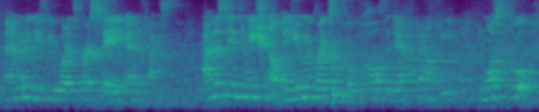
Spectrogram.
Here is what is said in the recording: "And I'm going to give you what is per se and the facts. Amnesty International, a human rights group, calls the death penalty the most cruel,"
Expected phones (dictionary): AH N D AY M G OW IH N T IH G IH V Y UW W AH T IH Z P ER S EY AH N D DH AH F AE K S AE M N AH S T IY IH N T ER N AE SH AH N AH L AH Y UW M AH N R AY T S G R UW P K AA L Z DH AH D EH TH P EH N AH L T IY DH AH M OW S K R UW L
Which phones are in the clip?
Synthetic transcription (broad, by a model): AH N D AY M G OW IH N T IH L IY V Y UW W AH T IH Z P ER S EY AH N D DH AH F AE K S AE M N AH S T IY IH N T ER N AE SH AH N AH L AH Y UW M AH N R AY T S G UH K AA L Z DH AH D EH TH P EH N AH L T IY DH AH M OW S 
